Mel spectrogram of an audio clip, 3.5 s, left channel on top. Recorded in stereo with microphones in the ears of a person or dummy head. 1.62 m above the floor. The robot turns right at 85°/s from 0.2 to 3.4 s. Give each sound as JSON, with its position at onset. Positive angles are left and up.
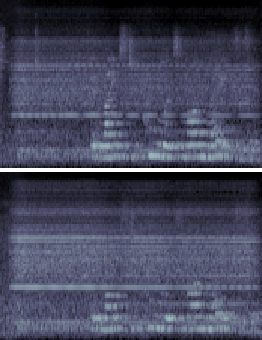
{"t": 1.2, "sound": "a woman speaking", "azimuth_deg": 5, "distance_m": 2.5}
